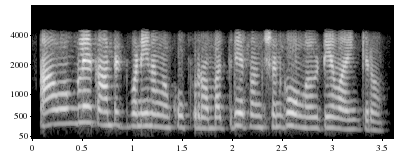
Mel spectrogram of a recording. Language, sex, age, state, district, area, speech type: Tamil, female, 18-30, Tamil Nadu, Kallakurichi, urban, conversation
